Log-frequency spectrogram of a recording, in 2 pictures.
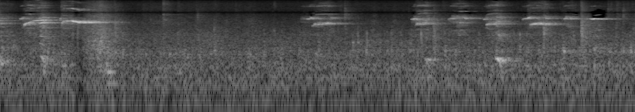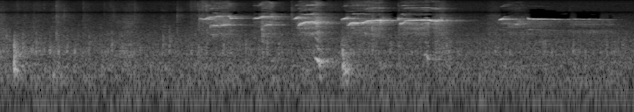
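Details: Male Rhodesian Ridgeback whining at the smell of ground beef cooking: high, thin tonal whines in clustered bursts, some wavering and sliding, separated by quiet gaps, over faint hissing background.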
